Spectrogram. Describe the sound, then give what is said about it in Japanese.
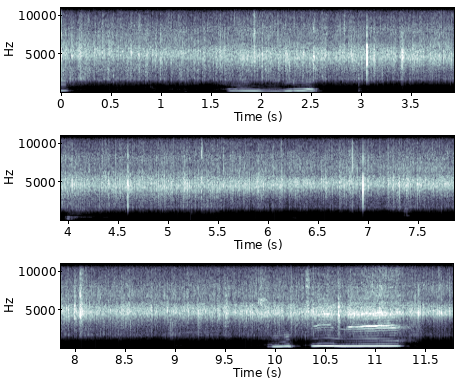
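Carbonated shampoo fizzes with a steady, bright crackling hiss that runs the whole time, interrupted twice by short wavering hum-like voice sounds. “あ、次も炭酸シャンプーで炭酸なんだけど、大丈夫かな？”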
